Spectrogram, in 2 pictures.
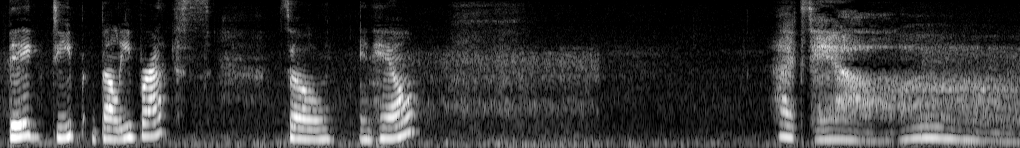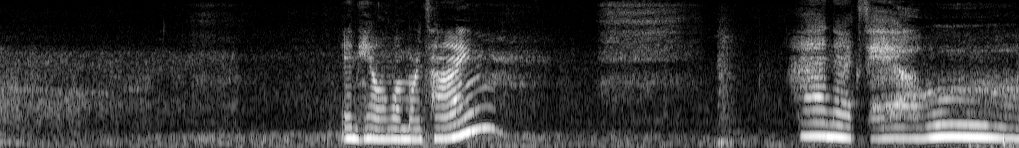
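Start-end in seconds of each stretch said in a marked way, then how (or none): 2.8-19.5 guided meditation. Acted. Leads breathing exercise. 19.5-20.3 exhale sigh. Shown as a demonstration. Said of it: "feel free to make noise when you exhale".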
